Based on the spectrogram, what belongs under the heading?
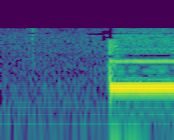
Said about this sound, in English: That's my personal dial tone. Here I go. Fortunately, nobody can decode these little beeps because they all sound the same.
